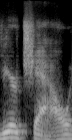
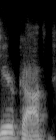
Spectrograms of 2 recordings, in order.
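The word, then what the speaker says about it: Virchow: who the professor was virkov so if you see the name v-i-r-c-h-o-w that's not pronounced veer chow it's pronounced vierkov and he's a famous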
